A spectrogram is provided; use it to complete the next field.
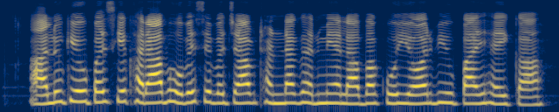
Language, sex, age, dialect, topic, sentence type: Magahi, female, 60-100, Western, agriculture, question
